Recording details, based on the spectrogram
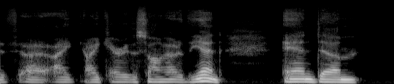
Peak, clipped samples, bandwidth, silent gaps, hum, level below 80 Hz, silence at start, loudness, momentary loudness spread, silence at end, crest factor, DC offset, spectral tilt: -4 dBFS; under 0.1%; 14.5 kHz; none; none; -64 dBFS; 0 s; -22 LUFS; 12 LU; 0.35 s; 18 dB; under 0.1%; -7.5 dB/octave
